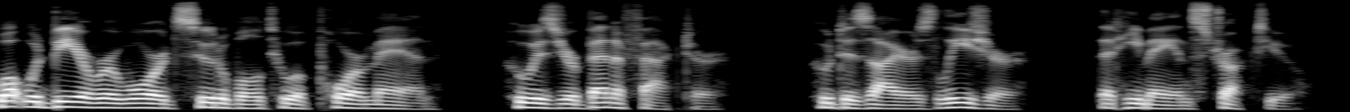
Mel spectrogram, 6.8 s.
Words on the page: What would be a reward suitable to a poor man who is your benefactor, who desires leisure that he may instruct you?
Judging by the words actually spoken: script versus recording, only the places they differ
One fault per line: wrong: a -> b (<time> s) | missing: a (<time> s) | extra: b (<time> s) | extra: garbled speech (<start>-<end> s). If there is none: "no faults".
no faults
